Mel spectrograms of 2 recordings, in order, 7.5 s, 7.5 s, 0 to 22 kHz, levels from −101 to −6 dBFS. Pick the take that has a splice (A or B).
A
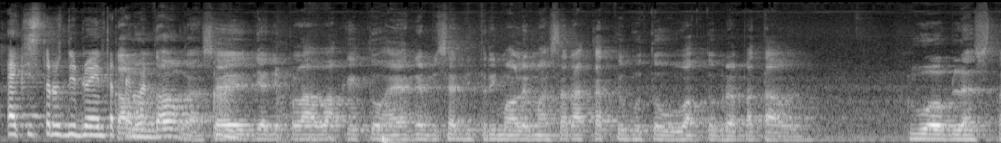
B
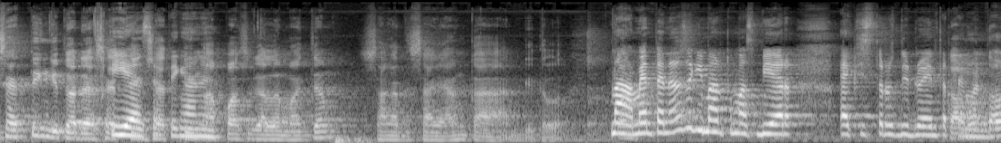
B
